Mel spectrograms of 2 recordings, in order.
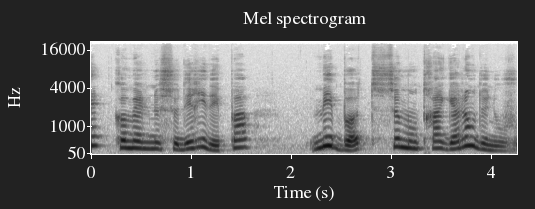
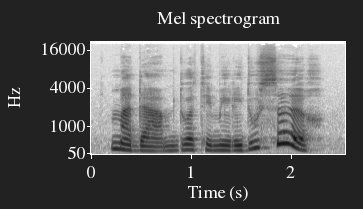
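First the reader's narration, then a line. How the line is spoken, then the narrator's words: Murmured. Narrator (French): murmura-t-il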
